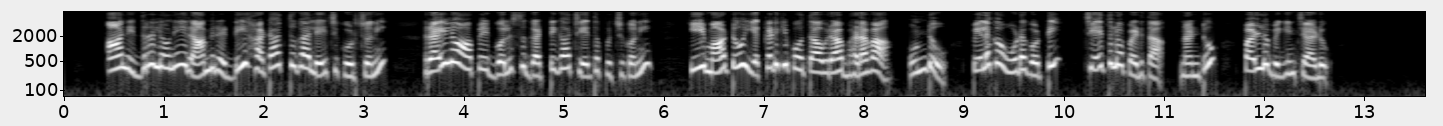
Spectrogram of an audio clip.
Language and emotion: Telugu, neutral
